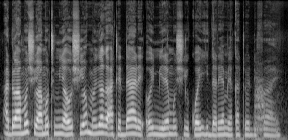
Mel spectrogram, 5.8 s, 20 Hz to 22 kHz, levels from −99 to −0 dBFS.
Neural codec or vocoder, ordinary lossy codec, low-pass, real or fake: none; none; none; real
